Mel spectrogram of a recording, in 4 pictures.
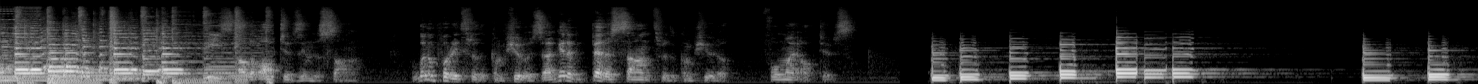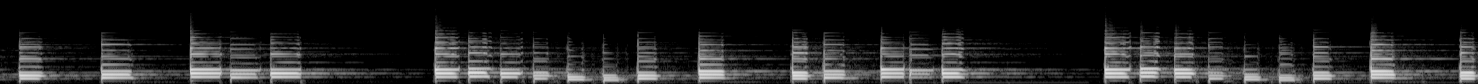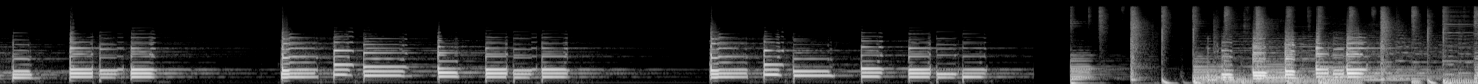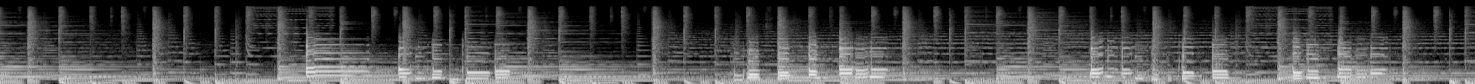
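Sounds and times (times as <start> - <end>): electric guitar playing jazz octaves: 0.0 - 2.8, 9.3 - 12.7, 13.6 - 18.4, 19.1 - 31.8, 32.4 - 35.9, 36.6 - 40.7, 41.5 - 59.0.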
